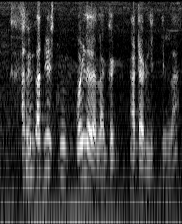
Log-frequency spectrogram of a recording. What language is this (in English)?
Kannada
